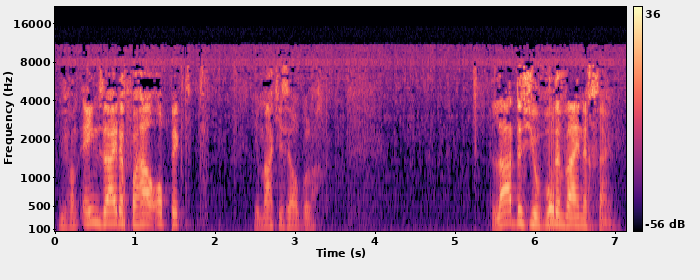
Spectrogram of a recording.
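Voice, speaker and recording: A man preaching a sermon, swinging from loud, emphatic lines to quiet, trailing ends. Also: fairly high pitch, animated, moderate pace, husky.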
